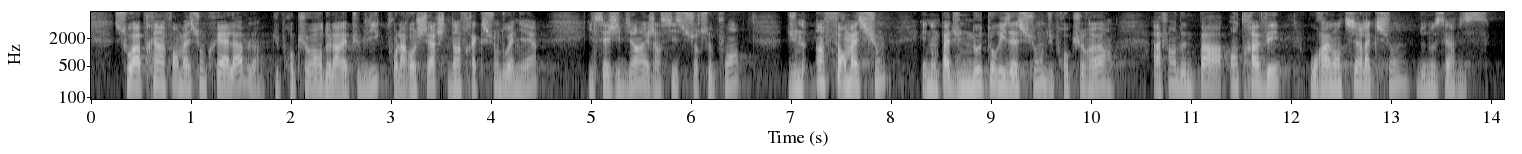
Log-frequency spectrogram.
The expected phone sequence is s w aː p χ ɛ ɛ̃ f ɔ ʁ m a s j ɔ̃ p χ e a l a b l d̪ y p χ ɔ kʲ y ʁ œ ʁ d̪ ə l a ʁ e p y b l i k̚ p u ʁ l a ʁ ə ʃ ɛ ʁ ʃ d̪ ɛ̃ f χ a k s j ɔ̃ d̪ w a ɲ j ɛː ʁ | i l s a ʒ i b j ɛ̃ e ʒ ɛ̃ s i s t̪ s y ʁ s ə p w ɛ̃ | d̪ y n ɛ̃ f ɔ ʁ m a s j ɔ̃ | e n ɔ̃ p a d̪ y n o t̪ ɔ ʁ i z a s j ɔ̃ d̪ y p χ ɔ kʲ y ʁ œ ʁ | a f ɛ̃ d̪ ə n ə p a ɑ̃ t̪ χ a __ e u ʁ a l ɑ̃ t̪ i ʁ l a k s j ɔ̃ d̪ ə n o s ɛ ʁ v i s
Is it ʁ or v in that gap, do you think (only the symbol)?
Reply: v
